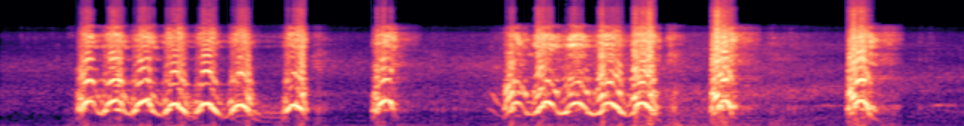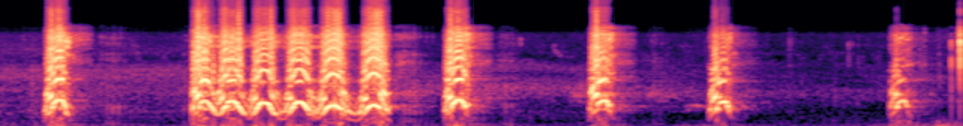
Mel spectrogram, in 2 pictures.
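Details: Aggressive German Shepherd mix barking loudly in rapid bursts of four to six harsh, wavering barks, separated by short pauses and interspersed with single barks, over about thirteen seconds.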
